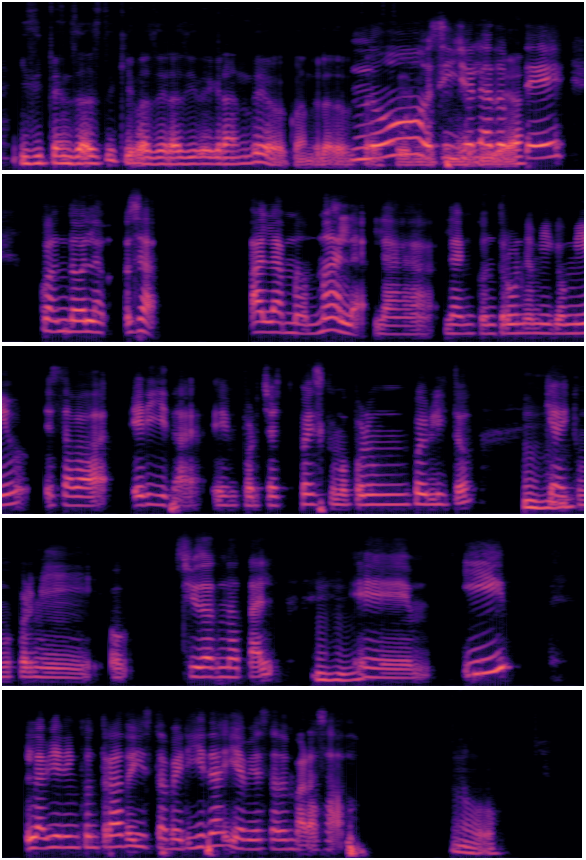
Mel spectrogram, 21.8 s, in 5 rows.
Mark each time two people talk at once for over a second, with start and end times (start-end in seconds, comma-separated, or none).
2.6-4.0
